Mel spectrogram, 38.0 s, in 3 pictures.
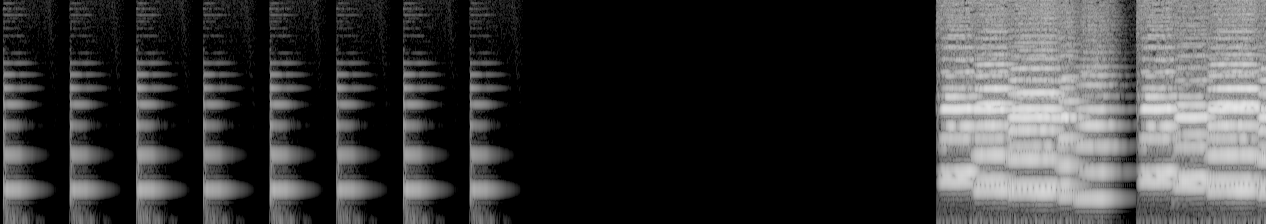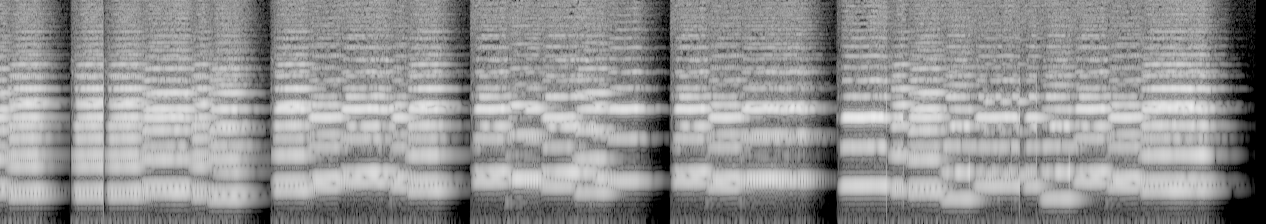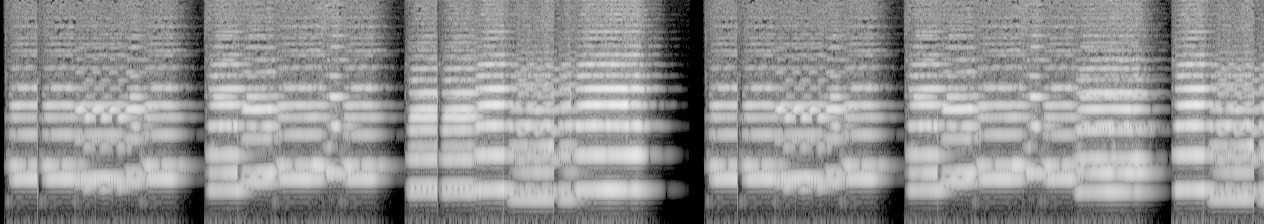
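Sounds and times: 
flute sonata andante: 9.4s - 37.9s.

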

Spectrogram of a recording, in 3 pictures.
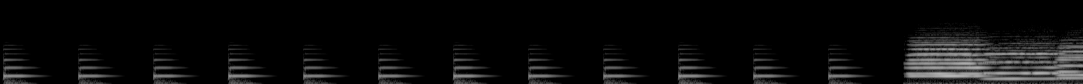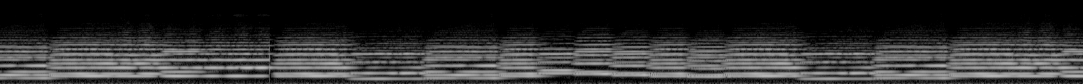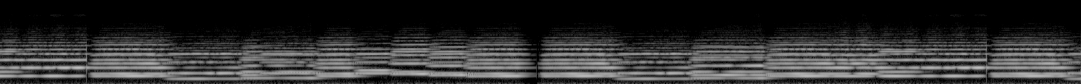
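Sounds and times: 
musical trio: 9.1s - 32.4s.

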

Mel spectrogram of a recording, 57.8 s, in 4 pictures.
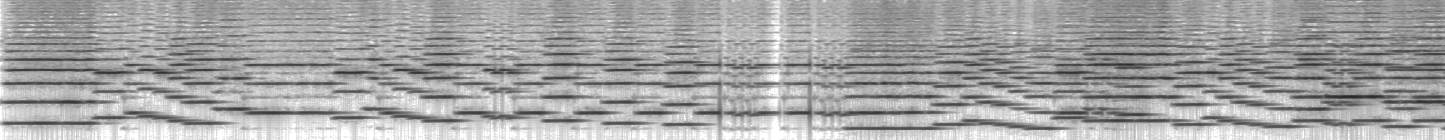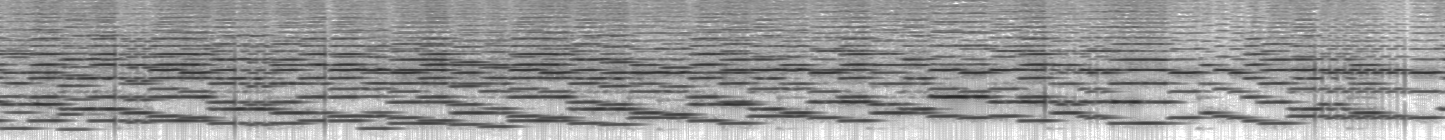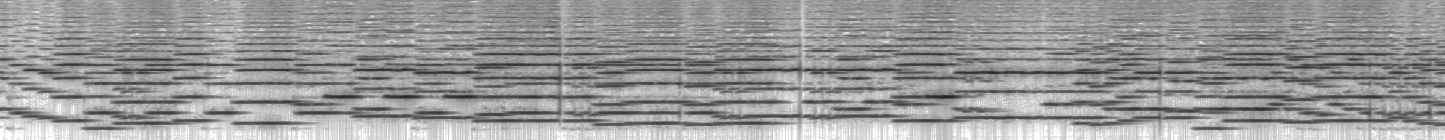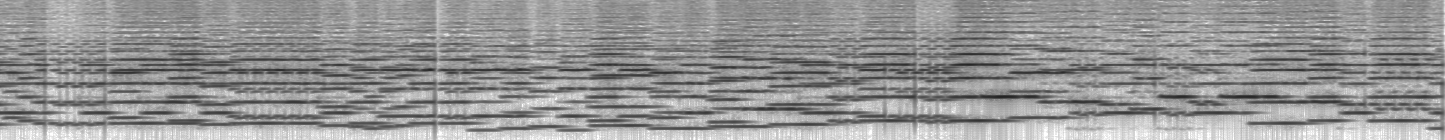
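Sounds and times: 
two flutes playing a fugue: 0.0s - 57.8s.

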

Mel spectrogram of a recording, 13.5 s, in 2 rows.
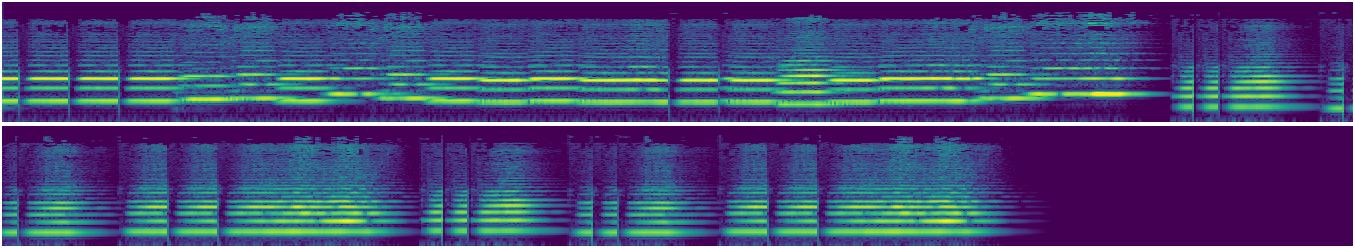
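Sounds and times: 
flute playing an operatic duet: 0.0s - 11.9s.

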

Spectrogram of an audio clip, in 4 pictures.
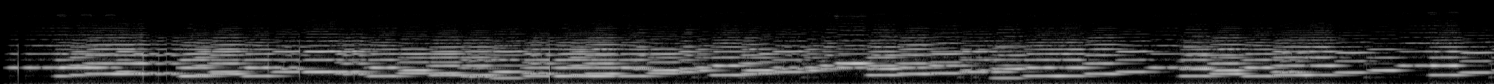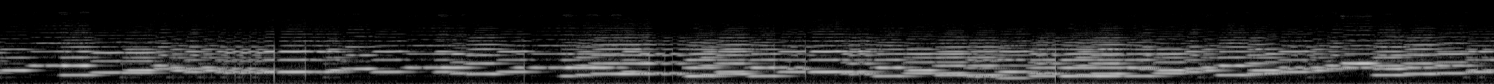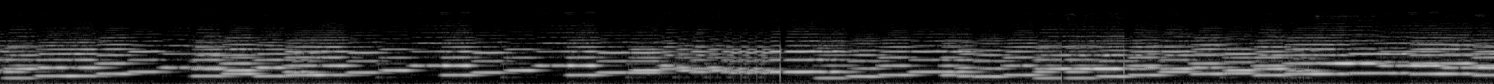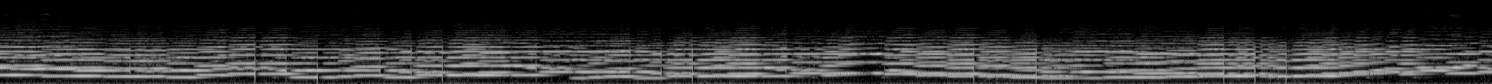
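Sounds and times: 
two flutes playing an allemande: 0.0s - 59.7s.

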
